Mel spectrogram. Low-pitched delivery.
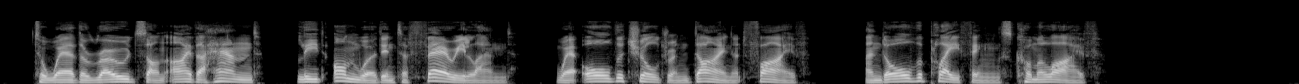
Yes: low, 110 Hz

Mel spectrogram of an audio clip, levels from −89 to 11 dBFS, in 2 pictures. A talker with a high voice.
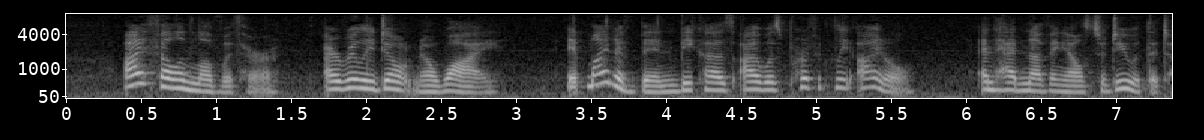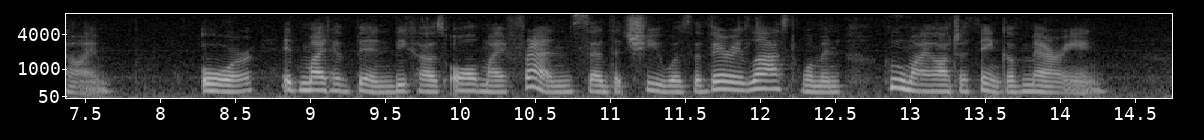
Yes: high, 195 Hz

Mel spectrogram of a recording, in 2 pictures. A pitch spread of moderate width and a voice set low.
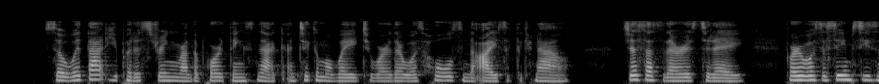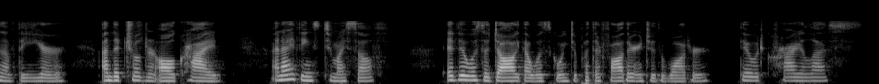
No: average, 3.2 semitones; medium, 165 Hz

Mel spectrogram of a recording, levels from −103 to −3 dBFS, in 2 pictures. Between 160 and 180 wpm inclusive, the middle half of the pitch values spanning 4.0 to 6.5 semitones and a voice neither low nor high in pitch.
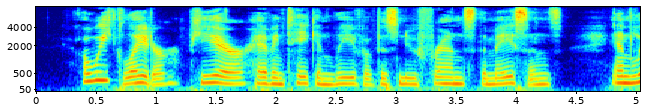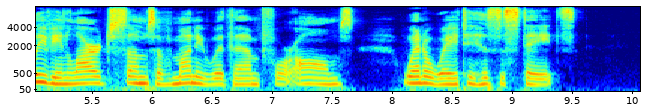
No: average, 165 wpm; narrow, 2.5 semitones; medium, 175 Hz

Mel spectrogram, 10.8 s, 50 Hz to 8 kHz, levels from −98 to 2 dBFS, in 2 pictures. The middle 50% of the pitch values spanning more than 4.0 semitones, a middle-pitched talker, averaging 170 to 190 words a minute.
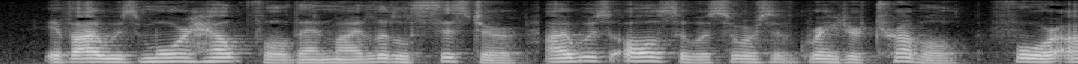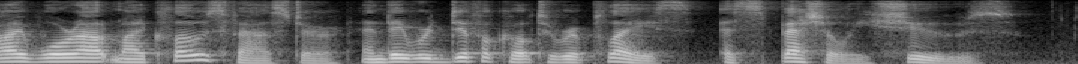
Yes: average, 4.8 semitones; medium, 150 Hz; average, 180 wpm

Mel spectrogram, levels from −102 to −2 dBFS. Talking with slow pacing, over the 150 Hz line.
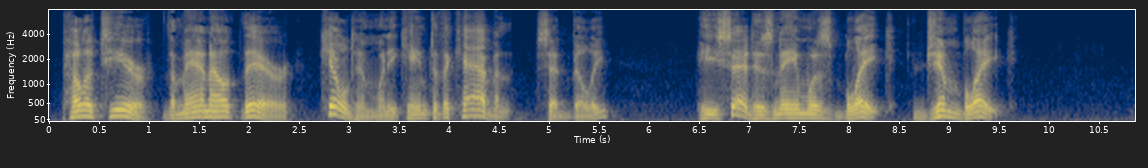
No: slow, 125 wpm; low, 110 Hz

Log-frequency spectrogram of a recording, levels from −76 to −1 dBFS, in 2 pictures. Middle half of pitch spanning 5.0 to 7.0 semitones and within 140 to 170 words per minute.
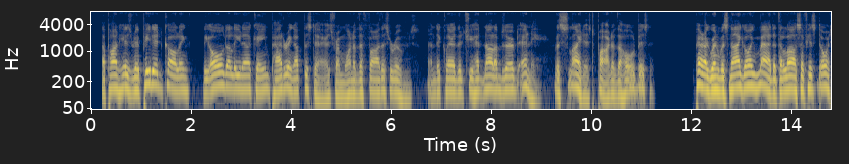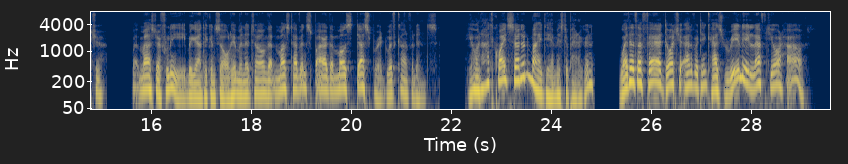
Yes: average, 5.3 semitones; average, 165 wpm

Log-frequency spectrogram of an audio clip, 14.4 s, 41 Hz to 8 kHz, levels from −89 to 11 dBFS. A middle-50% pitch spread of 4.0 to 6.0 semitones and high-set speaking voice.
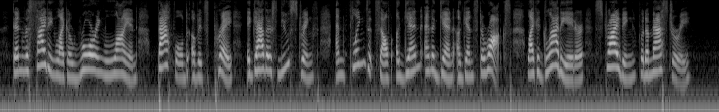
Yes: wide, 5.6 semitones; very high, 250 Hz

